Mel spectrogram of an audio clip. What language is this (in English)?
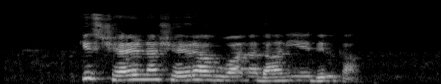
Urdu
